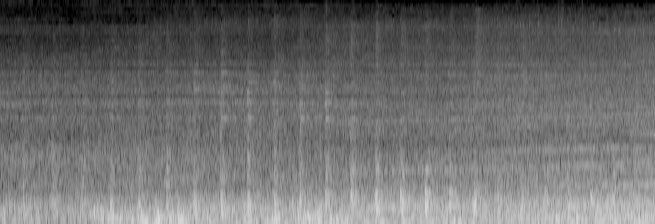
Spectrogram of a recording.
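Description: SBB electric regional passenger train running past, its wheels clattering rhythmically over rail joints, getting louder about a second in. A steady wheel squeal sets in near the end.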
